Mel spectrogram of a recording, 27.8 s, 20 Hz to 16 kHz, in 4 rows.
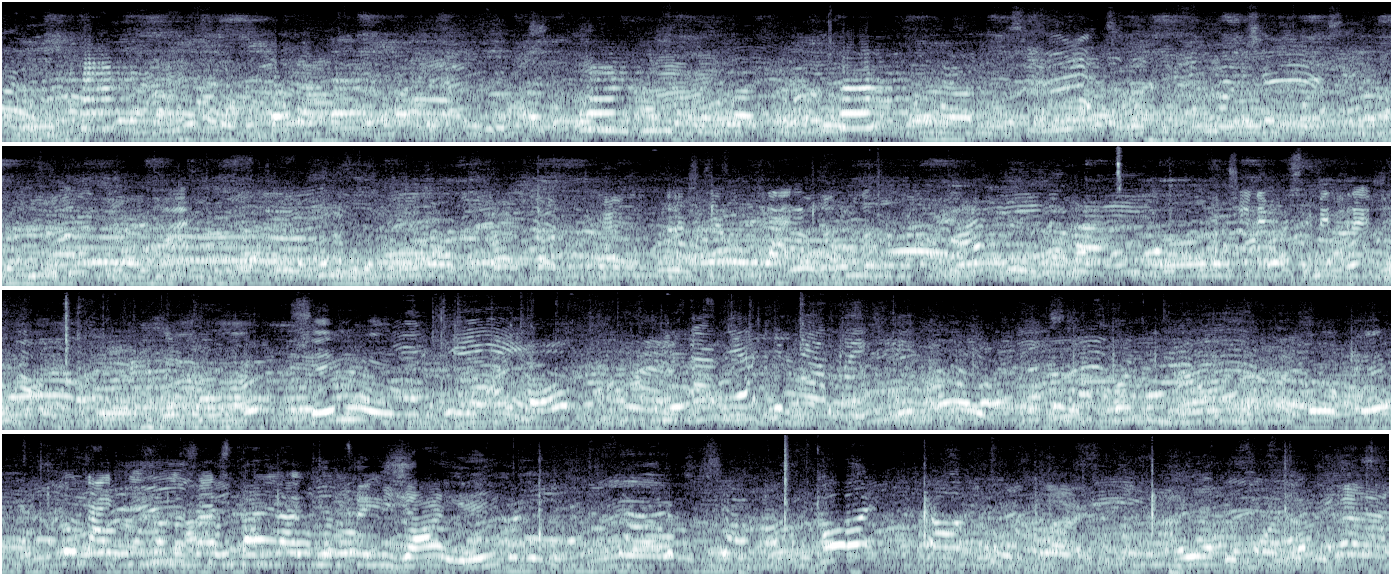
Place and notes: In the beach - Happy New Year!
1 January, ~01:00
